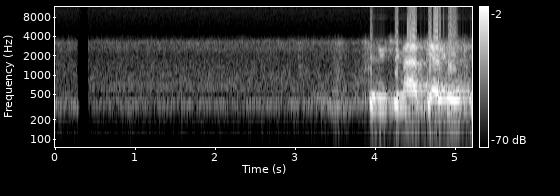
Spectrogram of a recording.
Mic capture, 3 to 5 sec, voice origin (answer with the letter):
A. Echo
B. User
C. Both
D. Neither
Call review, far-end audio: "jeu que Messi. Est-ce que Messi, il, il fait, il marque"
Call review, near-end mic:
B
